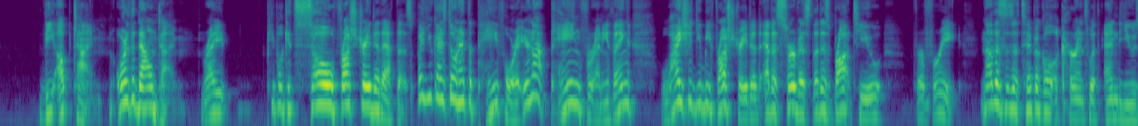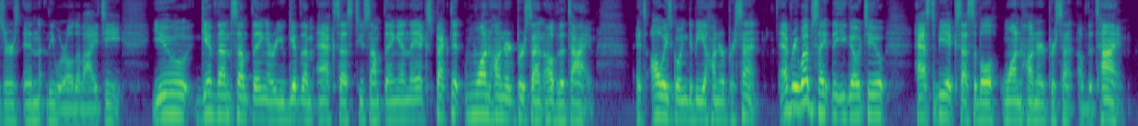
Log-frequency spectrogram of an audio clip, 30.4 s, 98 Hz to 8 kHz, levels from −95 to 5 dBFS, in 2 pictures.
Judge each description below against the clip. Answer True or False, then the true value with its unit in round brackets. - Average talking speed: True (185 wpm)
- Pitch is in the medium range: True (150 Hz)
